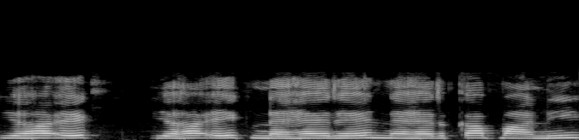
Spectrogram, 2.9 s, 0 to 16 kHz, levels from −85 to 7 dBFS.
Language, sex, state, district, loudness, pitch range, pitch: Hindi, female, Chhattisgarh, Bastar, -14 LUFS, 250-270 Hz, 260 Hz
